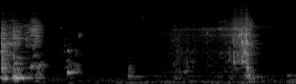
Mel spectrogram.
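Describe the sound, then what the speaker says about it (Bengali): Rice is rinsed in water ahead of making chicken pulao, giving close, loud sloshing swishes at the start and again near the end, with quieter trickling in between and no talking. "চালটা আমি ভিজিয়ে রাখবো, ভালো করে একটু ধুয়ে নিই"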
